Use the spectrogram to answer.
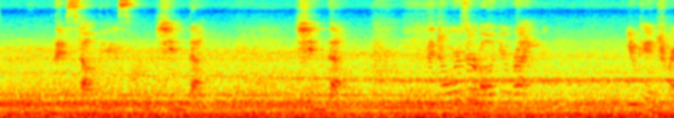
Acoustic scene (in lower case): subway train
